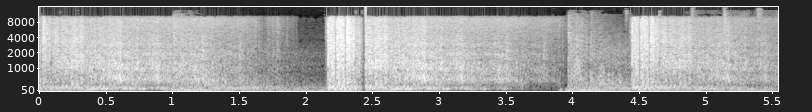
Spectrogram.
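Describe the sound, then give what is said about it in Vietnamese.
A massive blast of a 90-tonne mine charge detonated at Ông Tượng hill, Hòa Bình, Vietnam, on the Đà River in November 1979 to start building the Hòa Bình hydropower plant: a dense, thunderous rumble across the whole clip broken by two abrupt, louder bursts, as if heard in successive cuts. No voices. “Đúng 10 giờ sáng ngày 6 tháng 11 năm 1979, tại khu vực đồi ông Tượng, khối mìn 90 tấn được kích nổ.”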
